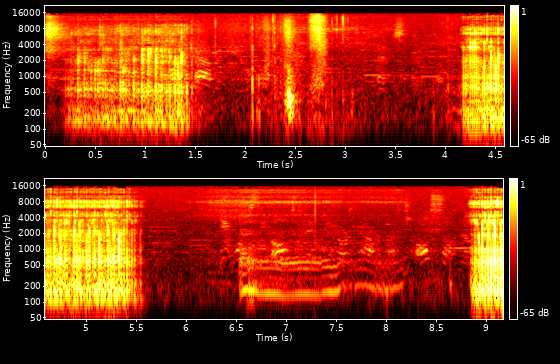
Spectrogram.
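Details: Sleeping husband who says he doesn't snore: harsh, loud rattling snores on inhalation with quieter breaths between, faint room noise; snoring.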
